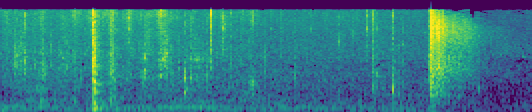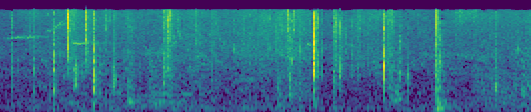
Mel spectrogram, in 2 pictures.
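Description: A single gunshot about four seconds in: a sharp crack with a short echoing tail. Scattered knocks and clicks surround it, the loudest a brief knock about a second in.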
